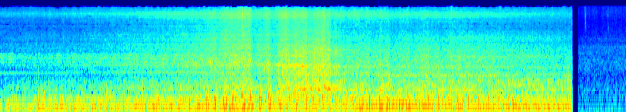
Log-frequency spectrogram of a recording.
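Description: Electric locomotive-hauled train passing through the station at speed: a rumble that builds, is loudest as the locomotive goes by about halfway through, and carries on as the cars roll past. It cuts off abruptly near the end, leaving a faint background.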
